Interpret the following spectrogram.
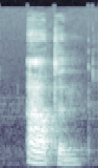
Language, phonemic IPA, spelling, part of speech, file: Dutch, /ˈaːtə(n)/, aten, verb, Nl-aten.ogg
- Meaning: inflection of eten: 1. plural past indicative 2. plural past subjunctive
